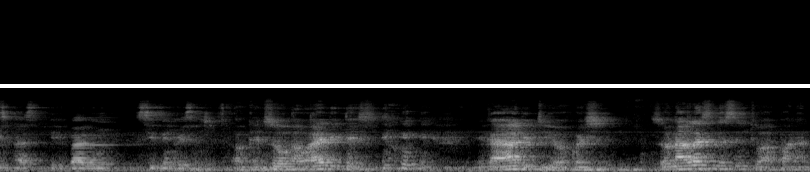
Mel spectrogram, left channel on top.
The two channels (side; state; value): left; silent; digital silence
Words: as they value seasoned researchers? Okay, so our editors, you can add it to your question. So now let's listen to our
